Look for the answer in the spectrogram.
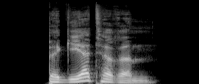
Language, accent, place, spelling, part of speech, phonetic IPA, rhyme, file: German, Germany, Berlin, begehrterem, adjective, [bəˈɡeːɐ̯təʁəm], -eːɐ̯təʁəm, De-begehrterem.ogg
- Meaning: strong dative masculine/neuter singular comparative degree of begehrt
